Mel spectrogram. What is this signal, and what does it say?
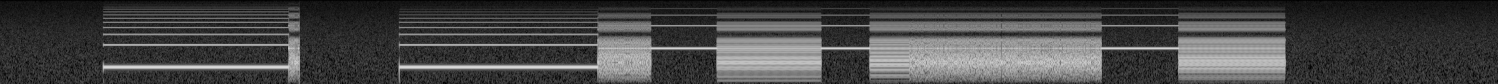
ZX Spectrum tape loading, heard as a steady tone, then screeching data.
